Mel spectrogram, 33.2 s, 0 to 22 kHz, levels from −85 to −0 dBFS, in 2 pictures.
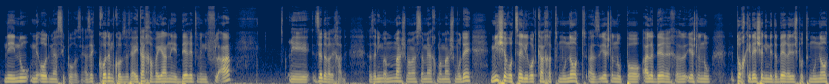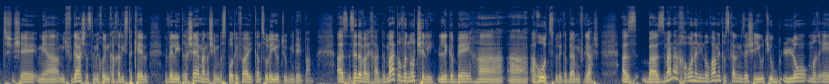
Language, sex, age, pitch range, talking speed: Hebrew, male, 40-59, 125-160 Hz, 145 wpm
